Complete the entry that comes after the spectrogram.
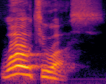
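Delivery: loud, slow drawn-out wail of woe; lament. Retold or imitated. Jeremiah crying out over his plundered people, loud slow lament. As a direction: cry it out like a grieving prophet. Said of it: "Jeremiah says".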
